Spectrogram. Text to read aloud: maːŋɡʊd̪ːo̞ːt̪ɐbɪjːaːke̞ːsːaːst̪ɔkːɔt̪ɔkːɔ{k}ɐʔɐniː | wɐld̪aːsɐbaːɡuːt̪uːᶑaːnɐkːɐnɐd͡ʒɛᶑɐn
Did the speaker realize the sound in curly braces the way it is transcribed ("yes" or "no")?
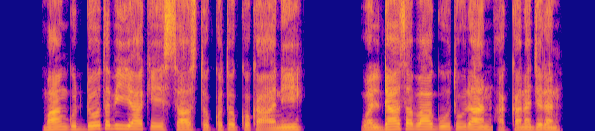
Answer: yes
